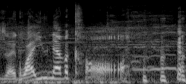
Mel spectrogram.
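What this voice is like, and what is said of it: Mix of Jewish-mother and Chinese accents. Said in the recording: “That's my mom's accent. ... Mixture of Jewish mother and Chinese woman?”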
